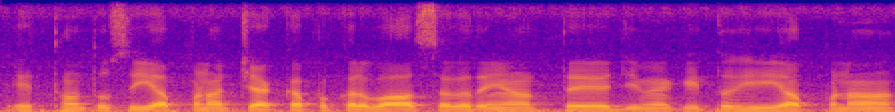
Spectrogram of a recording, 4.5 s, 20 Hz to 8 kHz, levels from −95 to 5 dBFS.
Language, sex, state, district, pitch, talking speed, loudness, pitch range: Punjabi, male, Punjab, Kapurthala, 115 Hz, 175 wpm, -16 LUFS, 115-120 Hz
